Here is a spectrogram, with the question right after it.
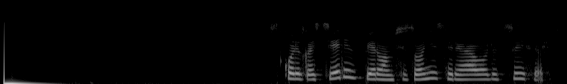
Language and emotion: Russian, neutral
